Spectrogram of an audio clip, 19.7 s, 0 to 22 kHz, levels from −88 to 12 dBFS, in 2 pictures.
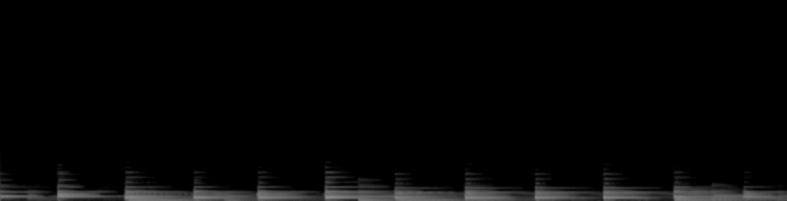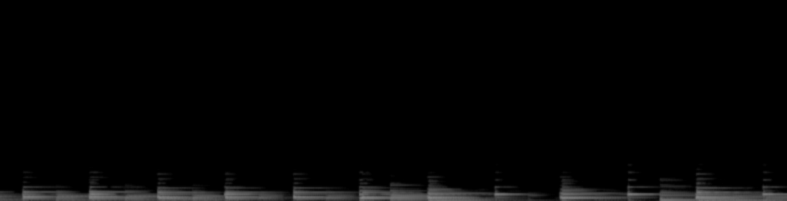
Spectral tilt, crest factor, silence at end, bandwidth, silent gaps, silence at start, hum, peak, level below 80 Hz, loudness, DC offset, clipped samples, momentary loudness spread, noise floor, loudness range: -7.5 dB/octave; 18 dB; 0 s; 4.2 kHz; none; 0 s; none; -24 dBFS; -74 dBFS; -44 LUFS; under 0.1%; under 0.1%; 12 LU; -67 dBFS; 4 LU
